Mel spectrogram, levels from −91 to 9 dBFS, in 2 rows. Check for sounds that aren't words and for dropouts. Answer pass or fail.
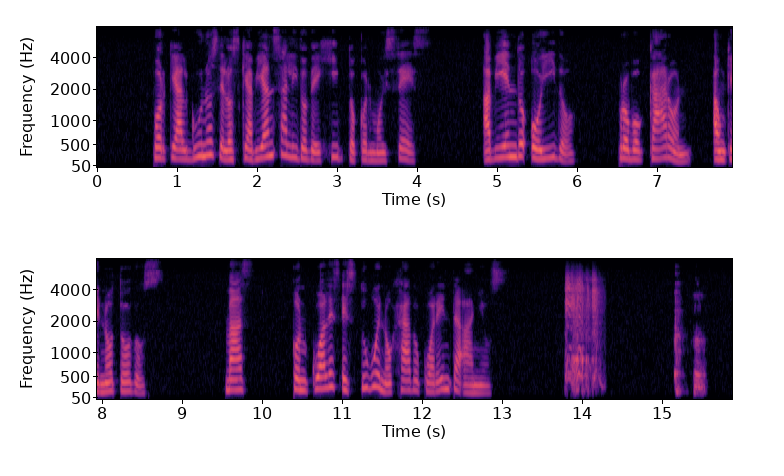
fail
